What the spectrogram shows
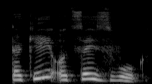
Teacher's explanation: він чується як в, але це не звук в, як в слові українському вода, а це щось таке середнє між б і в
